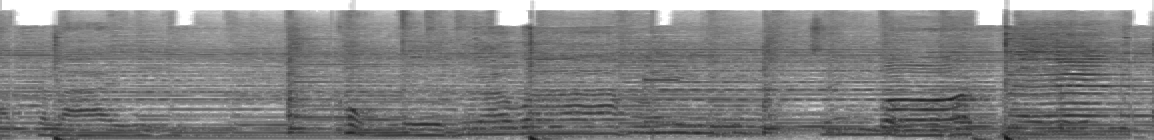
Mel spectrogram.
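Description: Live band music: a man singing over guitar-backed folk-rock accompaniment, with strong low beats about every three seconds.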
